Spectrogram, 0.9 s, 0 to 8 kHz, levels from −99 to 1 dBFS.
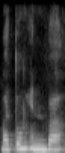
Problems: low volume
